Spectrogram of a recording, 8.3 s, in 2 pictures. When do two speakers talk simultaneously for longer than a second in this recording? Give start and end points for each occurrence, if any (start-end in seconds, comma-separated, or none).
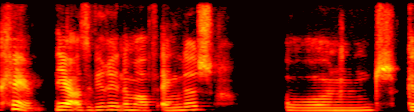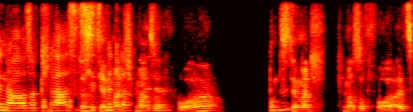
4.5-5.9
